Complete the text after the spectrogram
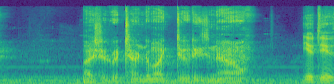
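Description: A deep-voiced man speaks calmly and slowly.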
